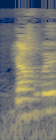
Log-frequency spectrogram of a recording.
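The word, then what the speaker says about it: Jehovah: याहवे जो लफ्ज है, यहोवा लफ्ज जो है या याहवे, ये दो मुमकिन प्रोनाउंसिएशंस जो है ये इसके तलफ़्फ़ुज़ है।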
